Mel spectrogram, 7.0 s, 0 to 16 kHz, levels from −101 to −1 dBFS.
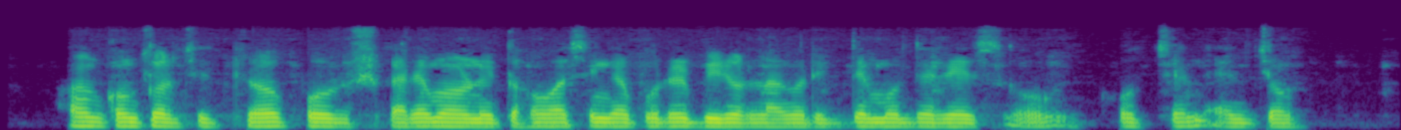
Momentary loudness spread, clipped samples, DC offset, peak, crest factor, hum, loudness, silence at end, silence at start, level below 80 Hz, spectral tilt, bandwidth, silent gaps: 10 LU; under 0.1%; under 0.1%; -2 dBFS; 16 dB; none; -19 LUFS; 0.5 s; 0.35 s; -56 dBFS; -9 dB/octave; 7 kHz; none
